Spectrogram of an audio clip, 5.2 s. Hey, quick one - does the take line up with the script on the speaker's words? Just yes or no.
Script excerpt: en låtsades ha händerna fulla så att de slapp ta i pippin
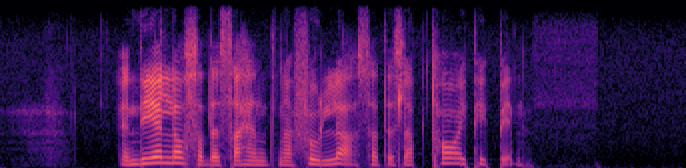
no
